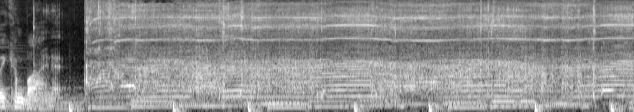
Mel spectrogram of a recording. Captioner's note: immersion blender whirring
